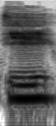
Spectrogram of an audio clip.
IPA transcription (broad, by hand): iː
